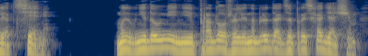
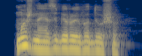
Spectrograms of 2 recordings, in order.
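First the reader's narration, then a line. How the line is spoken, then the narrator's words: Calm voice. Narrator (Russian): спокойным голосом спросил меня Петр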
